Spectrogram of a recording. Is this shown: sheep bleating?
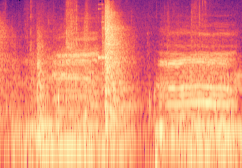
yes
